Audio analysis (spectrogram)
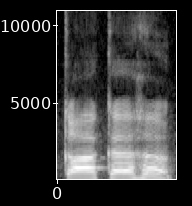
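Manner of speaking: काकः with long "aa" and final "ha"; model pronunciation. Shown as a demonstration. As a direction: sound काकः as kaa-ka-ha. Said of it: "उनको भी उच्चारण करना है".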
